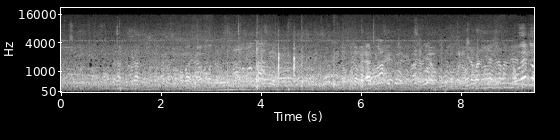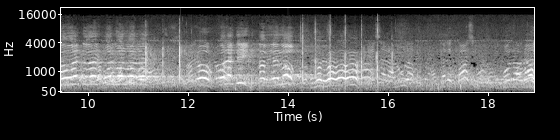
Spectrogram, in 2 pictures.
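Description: Young men shout and call to each other across an open pitch outdoors.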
